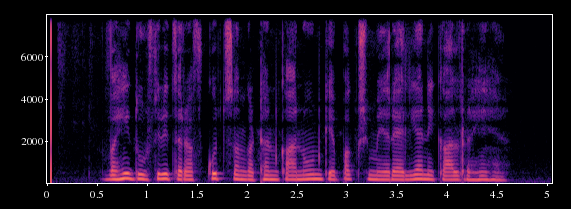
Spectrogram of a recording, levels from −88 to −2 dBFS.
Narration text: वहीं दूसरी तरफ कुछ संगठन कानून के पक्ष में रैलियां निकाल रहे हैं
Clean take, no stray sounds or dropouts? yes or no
yes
